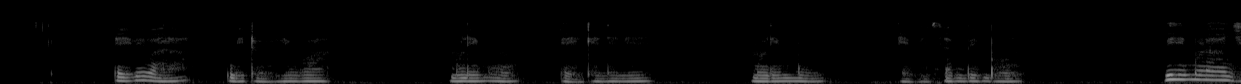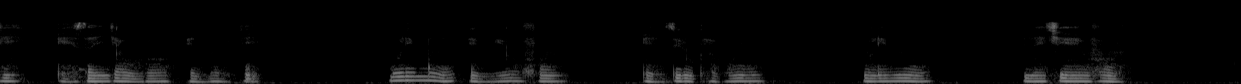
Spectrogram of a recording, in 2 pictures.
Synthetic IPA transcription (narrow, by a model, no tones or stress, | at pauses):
e̞βiβala | βitoːniβwa | mulimu | e̞ŋke̞ne̞ne | mulimu | e̞mizabːibu | βilimulaːɲɟi | e̞zaɲɟawulo̞e̞nːoːɲɟi | mulimue̞mjoːfu | e̞nziɾuɡavu | mulimu | ne̞ceːɱvu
